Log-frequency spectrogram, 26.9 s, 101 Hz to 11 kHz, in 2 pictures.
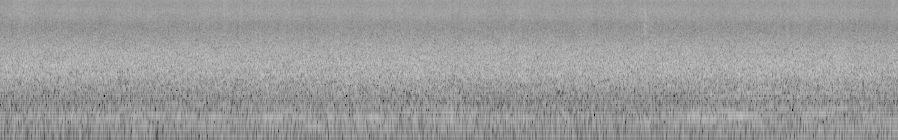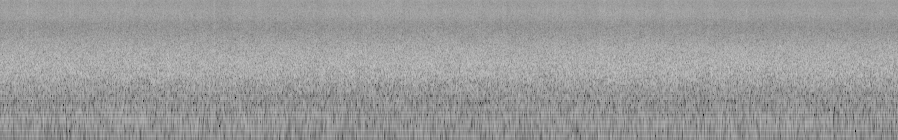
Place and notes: W 50th St, New York, NY, USA - Avenue of the Americas Fountain
Recording of Avenue of the Americas Fountain that features a small waterfall.
New York, United States, 23 August 2022, 17:23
